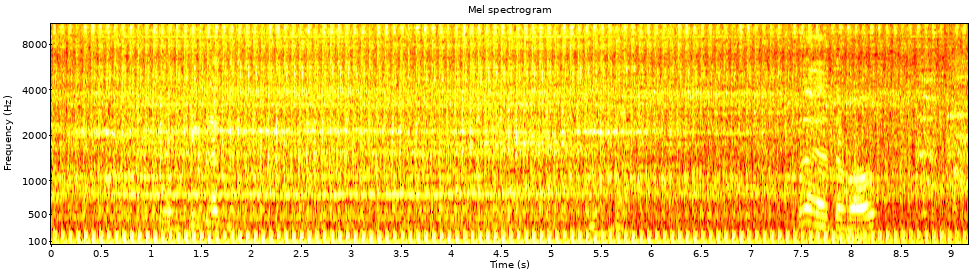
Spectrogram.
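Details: Bajaj RE fuel-injected engine after tightening the leaking throttle-body rubber/lock, which had made it die when the accelerator was released; steady, even putter about three beats a second, no stumbling or dying out, idles cleanly.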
